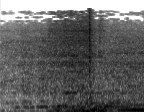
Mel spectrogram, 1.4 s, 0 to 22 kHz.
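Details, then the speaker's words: Old Volvo V40 petrol engine that had no compression, after squirting oil into cylinders and cleaning plugs: catches after cranking and revs strongly and cleanly, burning off the oil. Engine starts and revs. "as simple as that bit of oil in the pots and clean the plugs and now I think it's burning all that always squirted in the cylinders"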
